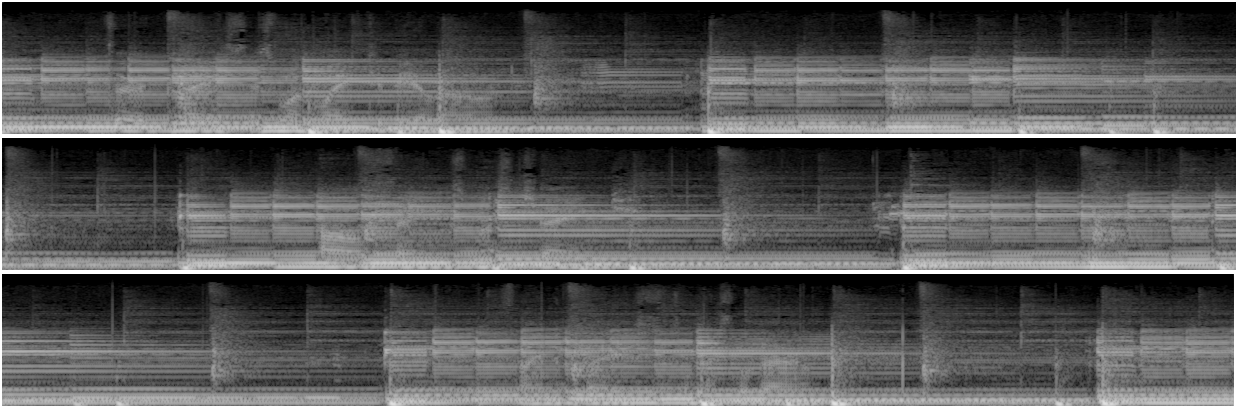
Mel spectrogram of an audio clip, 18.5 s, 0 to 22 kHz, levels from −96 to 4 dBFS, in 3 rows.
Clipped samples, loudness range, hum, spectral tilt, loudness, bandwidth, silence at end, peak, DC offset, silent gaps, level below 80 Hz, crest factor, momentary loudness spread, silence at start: under 0.1%; 1 LU; none; -7.5 dB/octave; -24 LUFS; 14 kHz; 0 s; -4 dBFS; under 0.1%; none; -32 dBFS; 20 dB; 9 LU; 0 s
